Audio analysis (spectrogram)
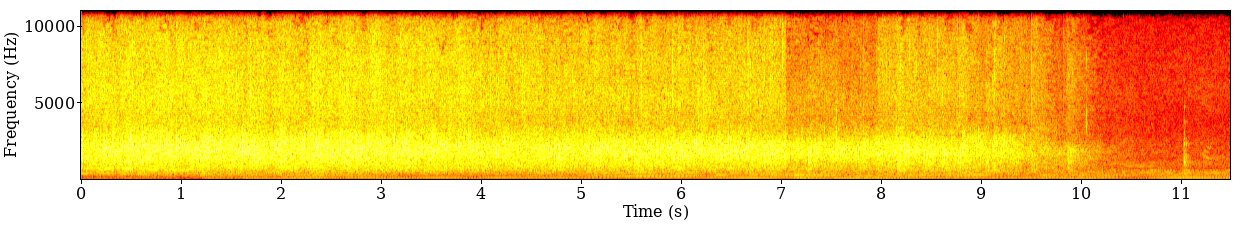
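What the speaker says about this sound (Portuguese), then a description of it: "Dê um aplauso ao Senhor." A church congregation applauds loudly and steadily for about ten seconds, the clapping dense and close over a held keyboard chord that lingers as the applause fades away.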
